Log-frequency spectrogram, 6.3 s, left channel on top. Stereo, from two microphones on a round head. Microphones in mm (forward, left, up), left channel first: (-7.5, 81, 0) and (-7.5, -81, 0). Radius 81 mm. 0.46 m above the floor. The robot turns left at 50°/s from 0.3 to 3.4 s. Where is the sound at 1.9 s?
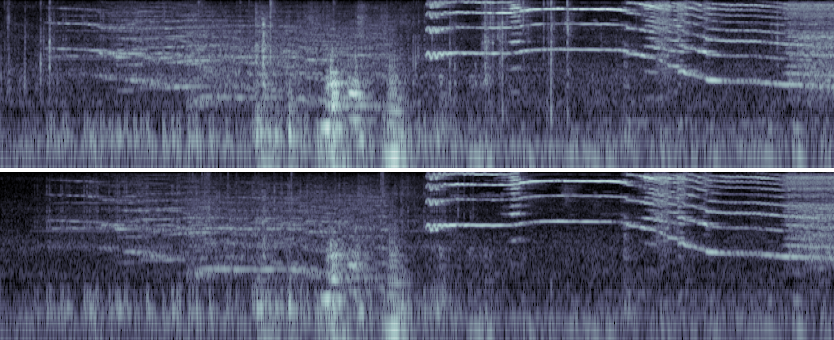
55° left, 0.8 m; by 6.3 s 20° right, 0.8 m.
